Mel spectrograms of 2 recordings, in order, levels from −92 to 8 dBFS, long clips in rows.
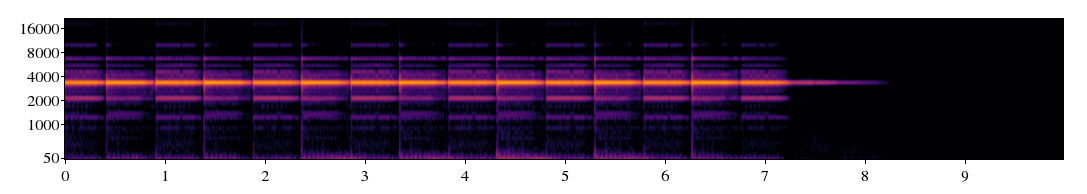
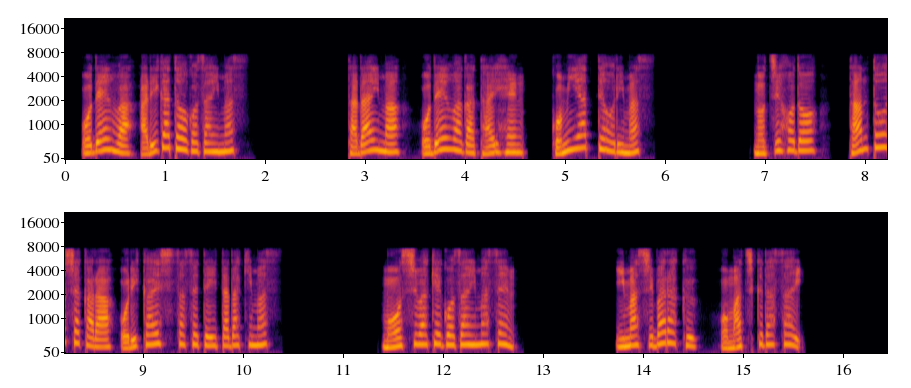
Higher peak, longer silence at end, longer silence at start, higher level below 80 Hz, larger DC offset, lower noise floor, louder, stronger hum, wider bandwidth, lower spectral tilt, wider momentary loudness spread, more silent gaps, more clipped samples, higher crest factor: about the same, -6 dBFS vs -4 dBFS; first, 2.75 s vs 0.85 s; second, 0 s vs 0.2 s; second, -66 dBFS vs -58 dBFS; neither; about the same, under -90 dBFS vs under -90 dBFS; first, -14 LUFS vs -18 LUFS; neither; first, 10.5 kHz vs 7.6 kHz; second, 4 dB/octave vs -5 dB/octave; second, 3 LU vs 7 LU; second, none vs 1.95-2.72 s, 6.01-6.78 s, 10.51-11.29 s, 12.85-13.62 s; neither; about the same, 12 dB vs 16 dB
